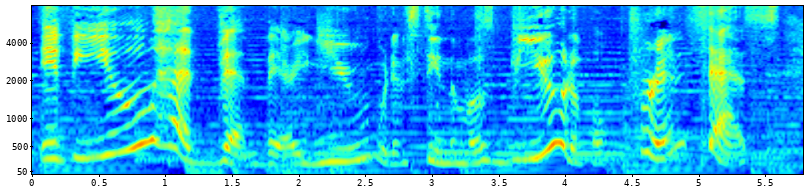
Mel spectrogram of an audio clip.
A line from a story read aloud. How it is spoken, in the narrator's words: exclaimed the eldest sister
